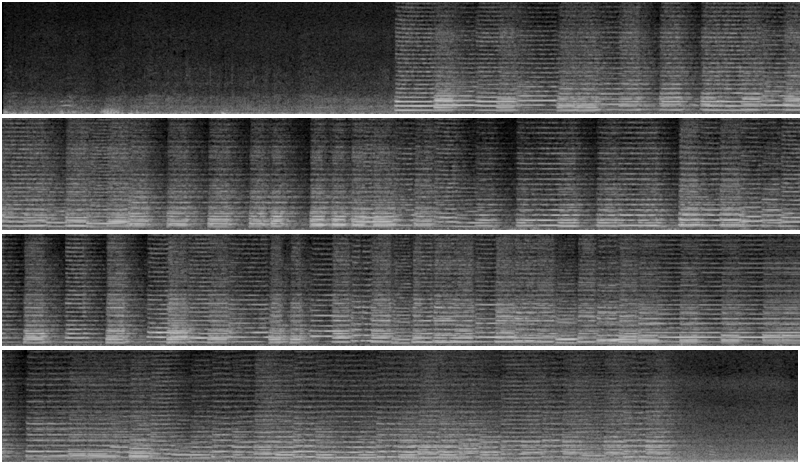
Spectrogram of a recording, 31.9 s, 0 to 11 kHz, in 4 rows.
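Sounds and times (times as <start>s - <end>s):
multi-tone musical bus horn: 3.8s - 31.3s.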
